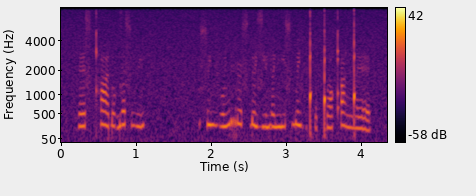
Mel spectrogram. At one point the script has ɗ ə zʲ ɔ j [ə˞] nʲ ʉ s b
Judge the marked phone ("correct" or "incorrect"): incorrect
